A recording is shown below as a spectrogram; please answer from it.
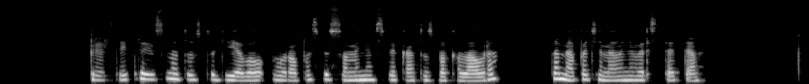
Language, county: Lithuanian, Alytus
